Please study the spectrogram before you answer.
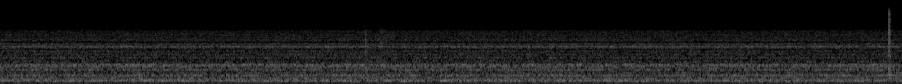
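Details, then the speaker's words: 2007 household refrigerator, after its defrost timer was replaced with a SUPCO solid-state timer: steady even hum with a soft fan rush and no clicks or rattles as the compressor runs normally in the cold cycle. "it's running so it's now in the cold cycle it's going to come down to temperature but the the timer is doing its job"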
